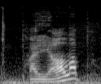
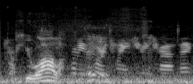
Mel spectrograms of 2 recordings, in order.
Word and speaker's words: Puyallup: Yes, I can't pronounce the name of the city though. Puyallup? Puyallup.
